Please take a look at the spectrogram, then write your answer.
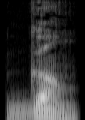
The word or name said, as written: gant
